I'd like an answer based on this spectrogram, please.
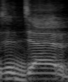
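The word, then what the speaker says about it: gyre: एक चक्र होता है गायर या कुछ लोग जायर भी पढ़ते हैं depend how you pronounce it कह र क्या कह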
